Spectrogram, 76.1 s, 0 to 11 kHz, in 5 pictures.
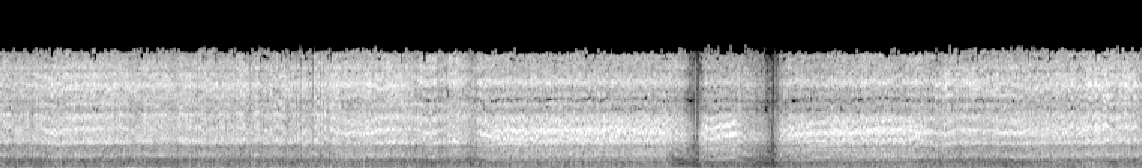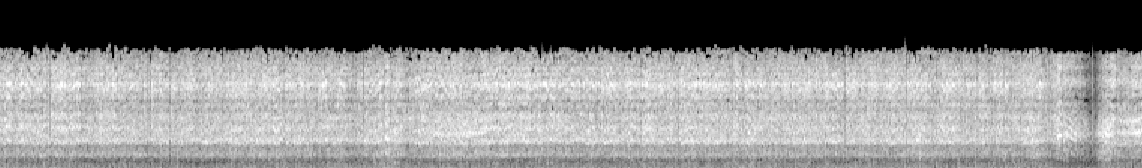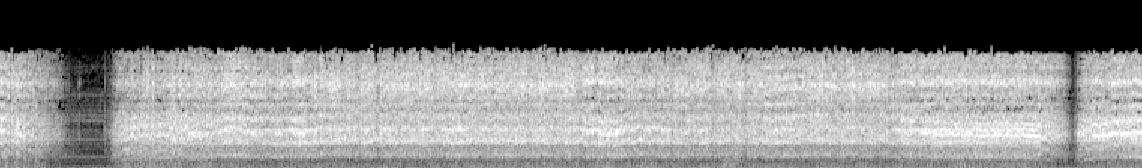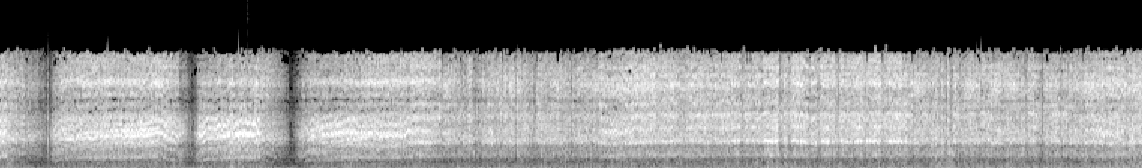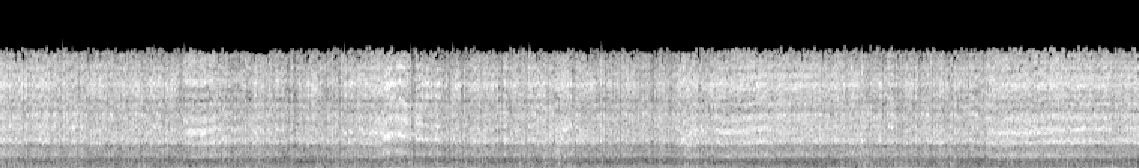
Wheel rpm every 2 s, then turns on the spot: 230, 230, 230, 210, 160, 110, 200, 220, 230, 230, 230, 230, 230, 230, 210, 100, 130, 220, 230, 230, 230, 220, 130, 140, 120, 170, 230, 230, 230, 230, 230, 230, 230, 240, 230, 230, 230, 220.
none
